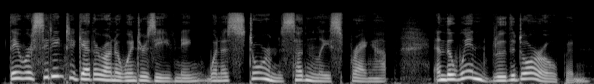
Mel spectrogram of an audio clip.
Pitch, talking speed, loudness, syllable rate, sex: 195 Hz, 210 wpm, -19 LUFS, 5.9 syllables/s, female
